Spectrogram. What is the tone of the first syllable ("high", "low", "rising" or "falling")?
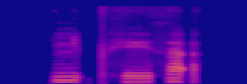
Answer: high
